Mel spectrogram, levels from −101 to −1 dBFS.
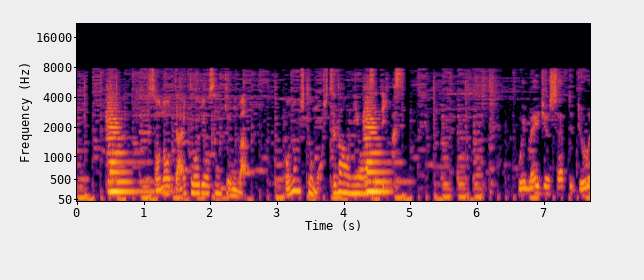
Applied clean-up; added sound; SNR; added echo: classical method Wiener filter.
